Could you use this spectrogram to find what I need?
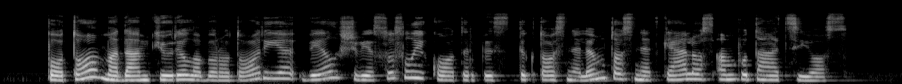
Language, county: Lithuanian, Alytus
